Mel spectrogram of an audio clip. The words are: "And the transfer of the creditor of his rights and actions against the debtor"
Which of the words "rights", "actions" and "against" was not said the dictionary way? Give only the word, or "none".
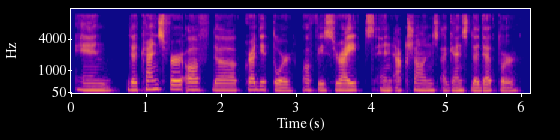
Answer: actions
